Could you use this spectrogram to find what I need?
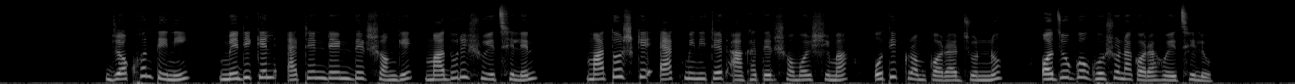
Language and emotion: Bengali, neutral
